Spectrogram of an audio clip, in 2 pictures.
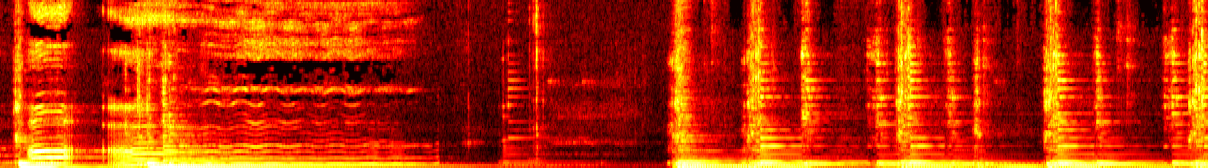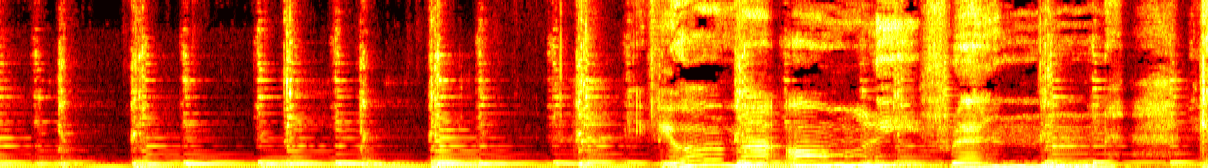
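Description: Ukulele cover song: a sung "oh" held with vibrato fades out, and after a brief pause the ukulele comes back in with steady strummed chords about five seconds in. Short wordless vocal phrases join the strumming near the end.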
